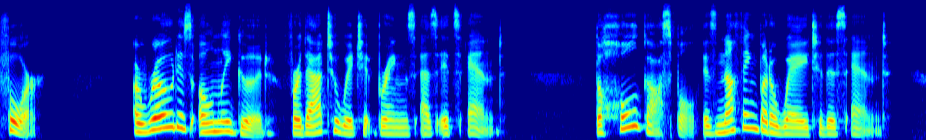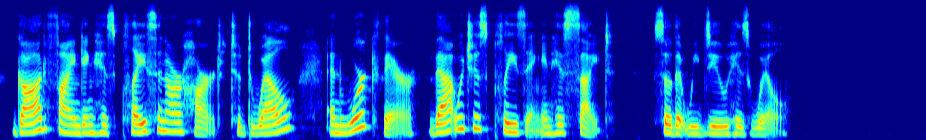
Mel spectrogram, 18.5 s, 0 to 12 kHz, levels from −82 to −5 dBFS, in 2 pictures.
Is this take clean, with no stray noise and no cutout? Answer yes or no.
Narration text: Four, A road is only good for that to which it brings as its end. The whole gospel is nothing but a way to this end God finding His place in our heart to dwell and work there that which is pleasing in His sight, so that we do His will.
yes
